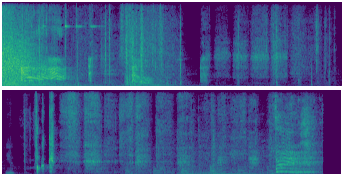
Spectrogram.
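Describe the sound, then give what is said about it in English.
Gunfire in a tense film hostage standoff, with sharp shot bursts cutting through shouted dialogue, gasps and heavy breathing. “So he does shoot Harry in the leg”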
